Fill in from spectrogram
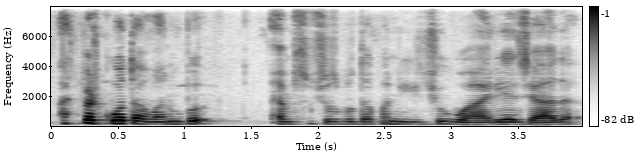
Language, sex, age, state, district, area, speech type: Kashmiri, male, 45-60, Jammu and Kashmir, Shopian, urban, spontaneous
